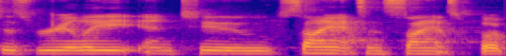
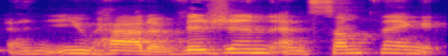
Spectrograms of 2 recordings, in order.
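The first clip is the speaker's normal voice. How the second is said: normal talking voice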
